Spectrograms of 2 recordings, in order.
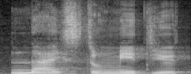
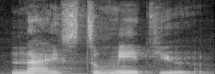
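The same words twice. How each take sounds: The two takes are said the same way.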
